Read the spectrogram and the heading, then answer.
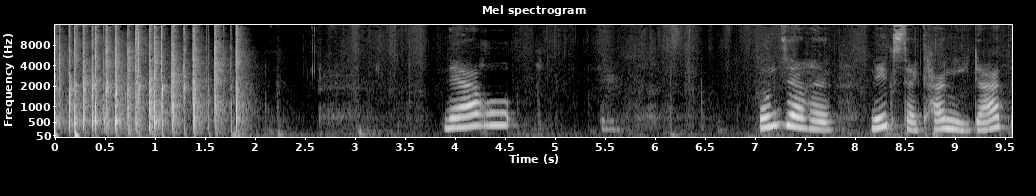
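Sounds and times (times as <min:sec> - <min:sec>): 
brisk applause: 0:00.0 - 0:02.0
speech: 0:03.9 - 0:04.7, 0:07.0 - 0:09.5.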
